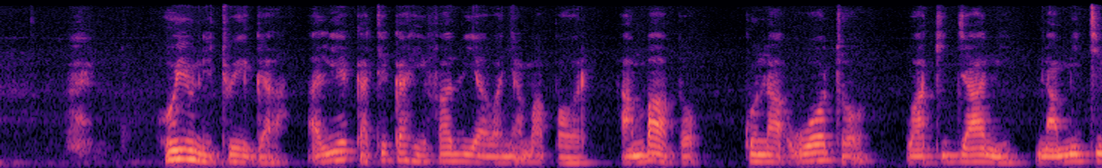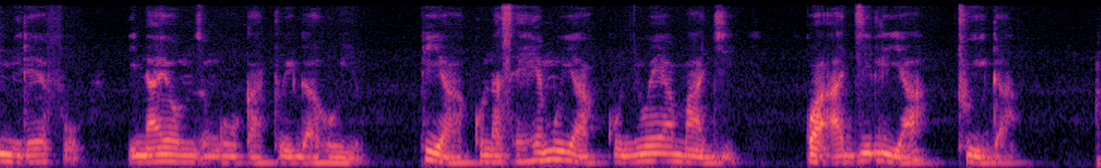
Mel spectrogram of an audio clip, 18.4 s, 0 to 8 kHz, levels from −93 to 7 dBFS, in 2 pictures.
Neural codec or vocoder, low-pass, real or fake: none; 7.2 kHz; real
